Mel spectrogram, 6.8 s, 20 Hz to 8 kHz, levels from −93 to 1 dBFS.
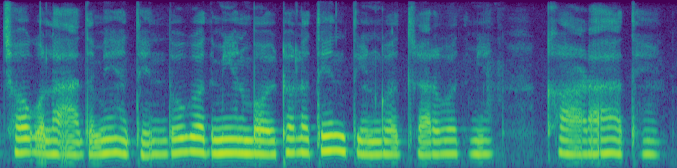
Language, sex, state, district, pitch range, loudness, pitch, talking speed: Magahi, female, Jharkhand, Palamu, 185-205 Hz, -15 LUFS, 195 Hz, 135 wpm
